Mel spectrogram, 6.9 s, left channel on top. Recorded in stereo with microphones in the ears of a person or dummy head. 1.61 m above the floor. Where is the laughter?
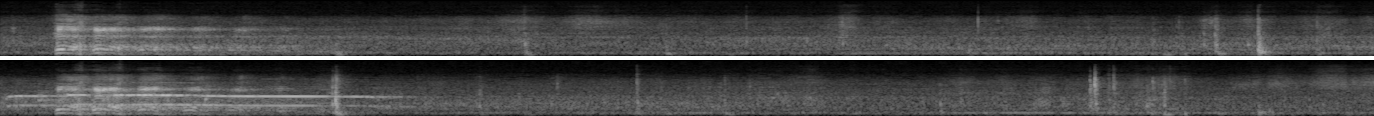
25° left (ahead or behind), 0.5 m; by 1.7 s 65° right (ahead or behind), 1.9 m.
